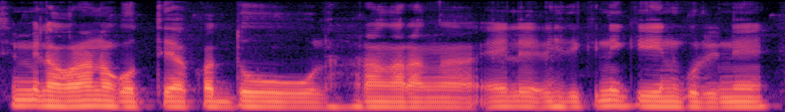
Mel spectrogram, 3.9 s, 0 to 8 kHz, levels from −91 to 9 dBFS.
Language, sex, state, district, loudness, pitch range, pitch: Chakma, male, Tripura, Dhalai, -19 LUFS, 95-100 Hz, 100 Hz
